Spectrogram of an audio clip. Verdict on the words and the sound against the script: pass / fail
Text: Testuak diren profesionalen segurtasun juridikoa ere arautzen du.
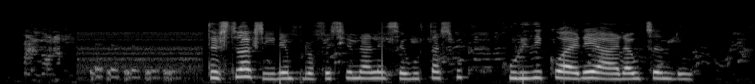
fail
